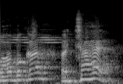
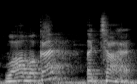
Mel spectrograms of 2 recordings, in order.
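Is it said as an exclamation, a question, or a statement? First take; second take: exclamation; statement. First: It is said with an exclamatory, surprised tune. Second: It is said with a plain, flat statement tune. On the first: It expresses wonder at how good the house is. "विस्मय उत्पन्न कर रहा है।" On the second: It simply states that the house is good. "सामान्य शब्द हो गया।"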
